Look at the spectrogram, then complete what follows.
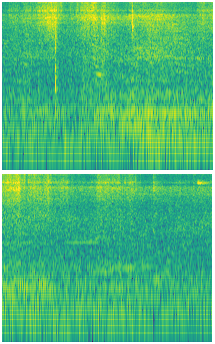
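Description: Steady street ambience with traffic running, and a couple of light clicks about a second and two seconds in.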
